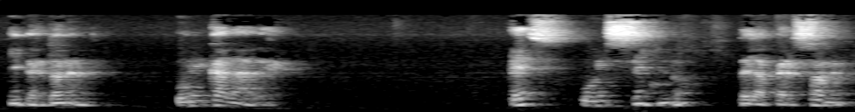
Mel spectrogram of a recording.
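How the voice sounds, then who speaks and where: Echoey, distant priest preaching emphatically. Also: male voice, medium pitch, huge pitch swings, slow pace. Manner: emphatic, rhetorical questions, speaks to listeners directly. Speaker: priest leading a grief retreat. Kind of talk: sermon. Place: formation house hall.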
